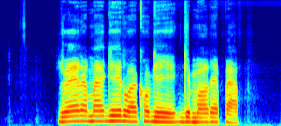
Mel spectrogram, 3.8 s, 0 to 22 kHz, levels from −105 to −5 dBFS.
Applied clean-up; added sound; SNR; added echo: neural mask model DeepFilterNet 3.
